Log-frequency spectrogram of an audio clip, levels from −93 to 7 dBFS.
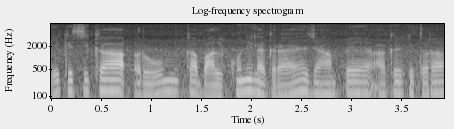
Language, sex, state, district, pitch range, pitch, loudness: Hindi, male, Delhi, New Delhi, 110-130 Hz, 120 Hz, -21 LUFS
